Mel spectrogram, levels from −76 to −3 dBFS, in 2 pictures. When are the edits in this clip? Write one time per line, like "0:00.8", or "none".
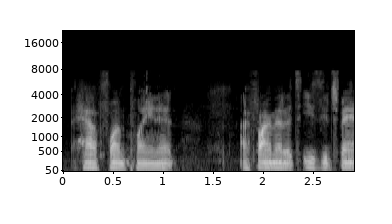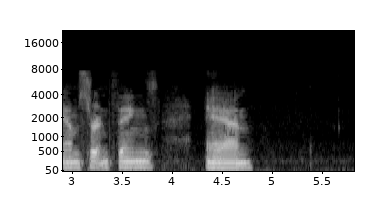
0:02.7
